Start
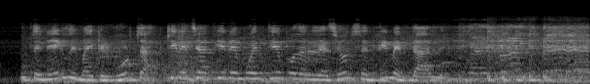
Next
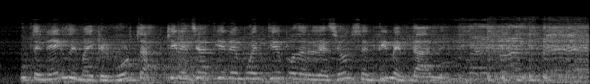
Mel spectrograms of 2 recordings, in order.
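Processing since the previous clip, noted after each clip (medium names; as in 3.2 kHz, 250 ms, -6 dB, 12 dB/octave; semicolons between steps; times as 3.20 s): comb 2.5 ms, depth 43%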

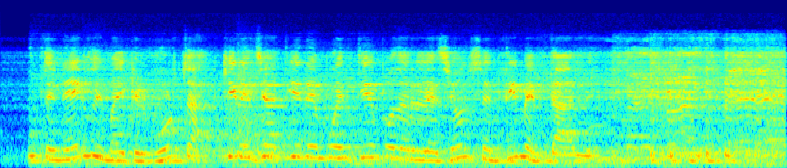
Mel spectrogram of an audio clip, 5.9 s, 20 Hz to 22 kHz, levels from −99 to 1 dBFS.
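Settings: high-pass 150 Hz 12 dB/octave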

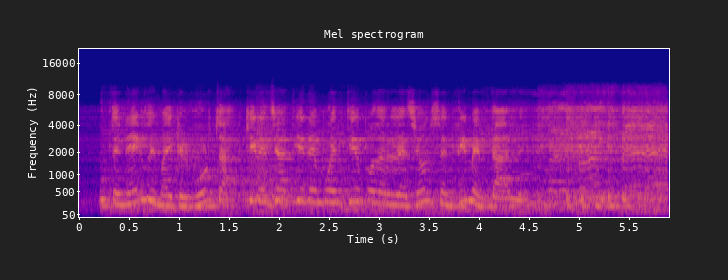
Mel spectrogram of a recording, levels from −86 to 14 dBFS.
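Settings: crackle 130 per s -52 dBFS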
